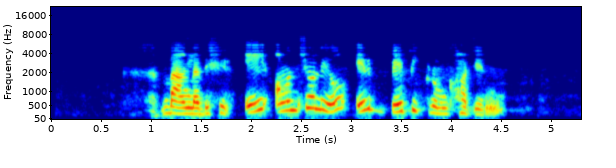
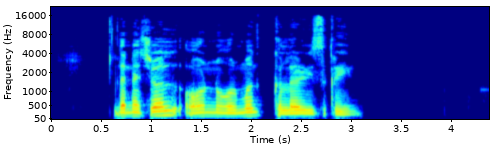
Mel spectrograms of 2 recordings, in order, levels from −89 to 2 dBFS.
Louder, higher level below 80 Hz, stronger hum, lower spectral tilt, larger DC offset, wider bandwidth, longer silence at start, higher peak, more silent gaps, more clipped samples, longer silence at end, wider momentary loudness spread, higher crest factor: first, -18 LUFS vs -30 LUFS; about the same, -66 dBFS vs -70 dBFS; neither; first, -8.5 dB/octave vs -5 dB/octave; neither; second, 5.8 kHz vs 16 kHz; first, 1 s vs 0.65 s; first, -2 dBFS vs -12 dBFS; second, none vs 2.13-2.23 s; neither; second, 0.8 s vs 1.3 s; about the same, 10 LU vs 9 LU; about the same, 16 dB vs 18 dB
